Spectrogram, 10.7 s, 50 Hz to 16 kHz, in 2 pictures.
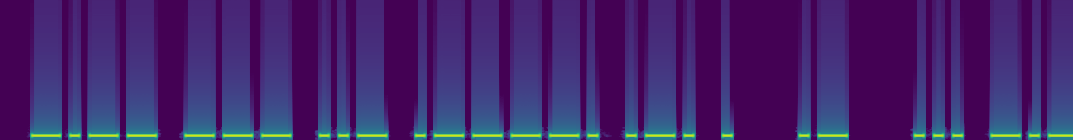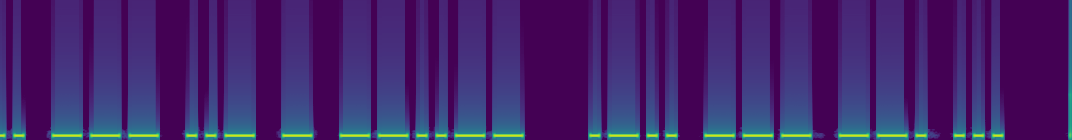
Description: Morse code, heard as a keyed tone, about 25 wpm, 600 Hz. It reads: YOU'RE A SCOUT, LOGS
